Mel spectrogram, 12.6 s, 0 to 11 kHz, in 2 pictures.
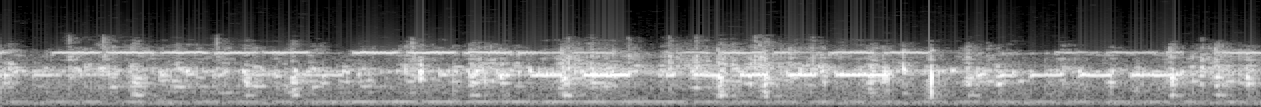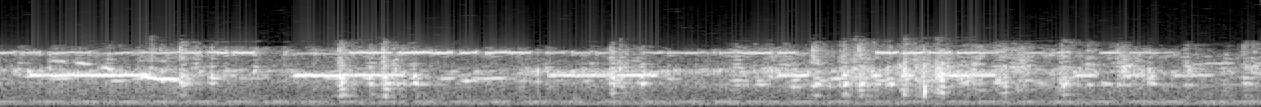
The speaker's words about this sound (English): amazing virtuosity now being displayed in copying through interference with a QSA-5 signal.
